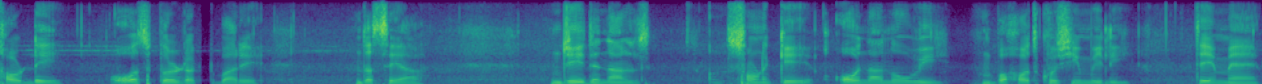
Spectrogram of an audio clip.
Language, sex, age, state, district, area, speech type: Punjabi, male, 18-30, Punjab, Mohali, urban, spontaneous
